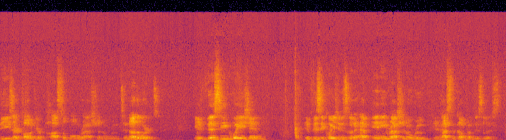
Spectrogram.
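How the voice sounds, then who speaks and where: A man with a fairly high pitch and lively intonation at a moderate pace, big swings in loudness, audible room echo and noticeable background noise. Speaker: high school math teacher. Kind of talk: lecture.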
